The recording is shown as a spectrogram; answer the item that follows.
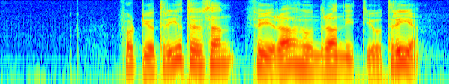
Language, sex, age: Swedish, male, 27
